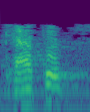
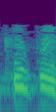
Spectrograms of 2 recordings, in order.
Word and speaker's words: Cowper: It's a hymn that was written by William Cooper, the name sometimes pronounced Cowper. William Cooper has written the hymn, "There is a Fountain Filled with Blood," which is one of my favorites.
